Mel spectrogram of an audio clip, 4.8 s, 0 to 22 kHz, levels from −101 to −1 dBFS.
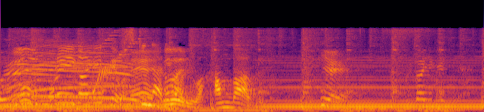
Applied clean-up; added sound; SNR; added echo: none; Bowed string instrument; 3 dB; none.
